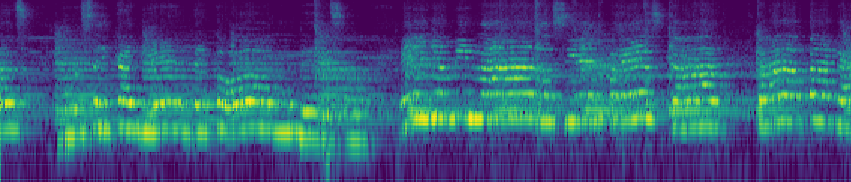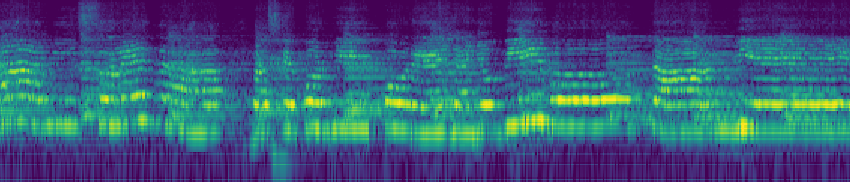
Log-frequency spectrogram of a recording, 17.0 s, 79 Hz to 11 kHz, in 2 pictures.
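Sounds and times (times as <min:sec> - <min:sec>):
musical accompaniment: 0:00.0 - 0:17.0
person singing a slow ballad: 0:00.0 - 0:17.0.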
